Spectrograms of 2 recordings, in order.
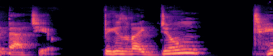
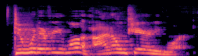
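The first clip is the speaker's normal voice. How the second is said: put-on angry voice, a bit higher; 5 semitones higher than usual. Retelling own past reply when pushed to decide: imitating own angry reply. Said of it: "But you would say it in an angry way".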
